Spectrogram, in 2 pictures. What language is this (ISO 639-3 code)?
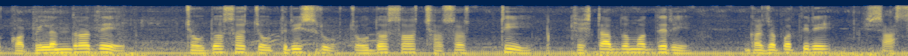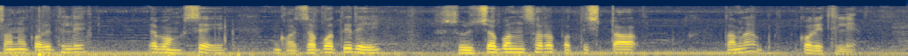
ori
